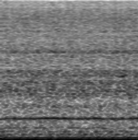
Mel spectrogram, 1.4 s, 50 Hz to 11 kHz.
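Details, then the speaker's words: Jeep A/C compressor after an A/C Pro leak-sealer recharge, now running continuously as a steady low drone with an even hum, the clutch no longer cycling in and out; vent air feels cooler, reading 77 then 73. "bam so that that the sound change yeah so now that the system's consistent you hear the clutch not kick in and out I think this is actually gonna work"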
